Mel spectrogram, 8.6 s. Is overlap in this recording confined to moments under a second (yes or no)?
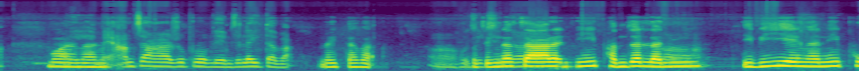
yes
